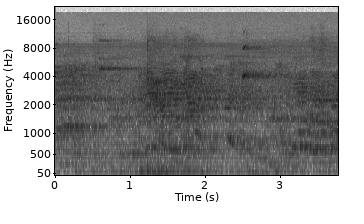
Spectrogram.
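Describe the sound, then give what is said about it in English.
Basketball bouncing during a women's basketball game, a few dull thuds under a steady murmur of crowd noise and voices. “In between, when there's not basketball happening, he's like shooting and dribbling and doing tricks.”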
